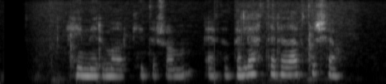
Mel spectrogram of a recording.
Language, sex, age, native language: Icelandic, female, 20-29, Icelandic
